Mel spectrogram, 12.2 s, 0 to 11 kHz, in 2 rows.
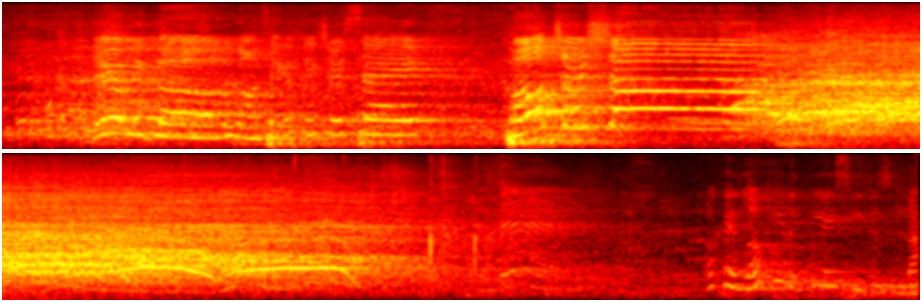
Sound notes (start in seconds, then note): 0.0 laughter; 4.8 cheering; 5.3 crowd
